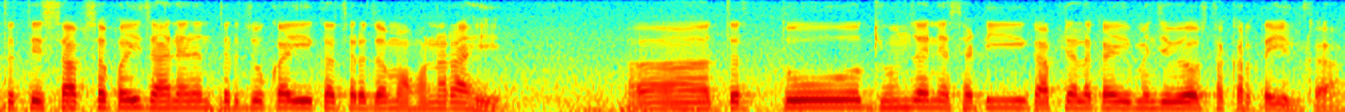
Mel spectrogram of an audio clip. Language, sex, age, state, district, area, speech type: Marathi, male, 30-45, Maharashtra, Osmanabad, rural, spontaneous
